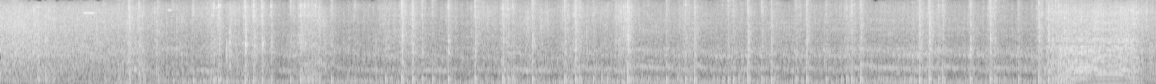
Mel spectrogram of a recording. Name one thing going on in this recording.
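Tyres crunch over dry leaves and rocks.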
